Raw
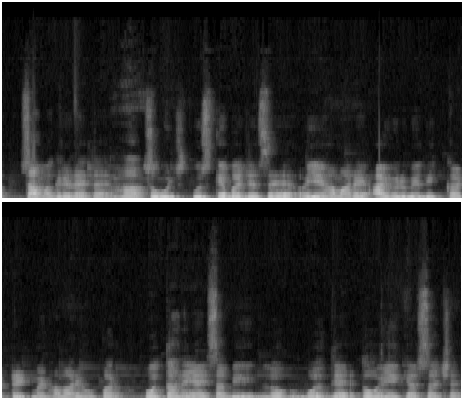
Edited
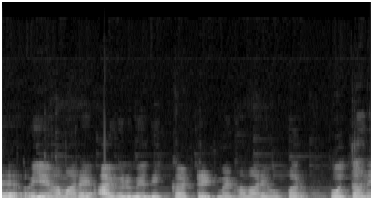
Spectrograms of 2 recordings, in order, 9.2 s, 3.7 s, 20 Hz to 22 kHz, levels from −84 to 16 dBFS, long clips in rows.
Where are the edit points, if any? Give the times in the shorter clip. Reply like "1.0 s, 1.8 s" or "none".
none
